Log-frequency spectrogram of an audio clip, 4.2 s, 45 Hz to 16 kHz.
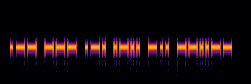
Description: Morse code, heard as a keyed tone, about 25 wpm, 600 Hz. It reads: WORLD,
